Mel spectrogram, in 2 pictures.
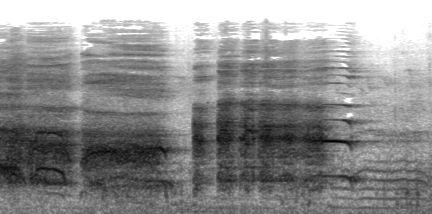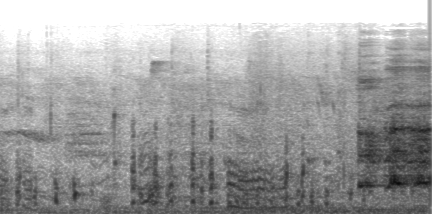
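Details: Roosters crowing at dawn as chickens sun themselves in the morning; two loud harmonic crows, the second sliding down at its close, then clucks and ticking sounds before another crow begins.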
